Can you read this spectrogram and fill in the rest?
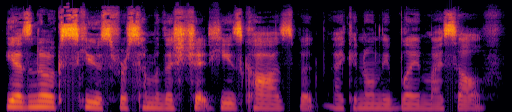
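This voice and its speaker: A brooding young man, acted out by a woman, low-pitched and close in a dry recording. He is battered and guilt-ridden, talking bluntly and wearily like a gruff love interest in a dating game. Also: fairly quick, warm tone, dry recording. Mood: grudging.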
